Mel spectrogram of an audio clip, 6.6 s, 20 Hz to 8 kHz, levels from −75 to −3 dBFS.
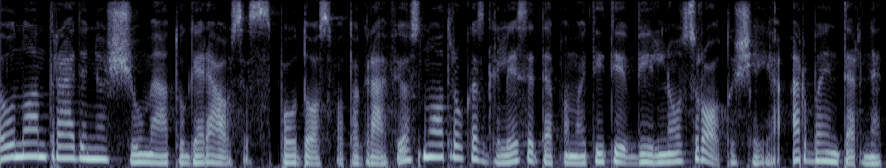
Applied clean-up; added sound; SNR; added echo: none; none; none; none.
